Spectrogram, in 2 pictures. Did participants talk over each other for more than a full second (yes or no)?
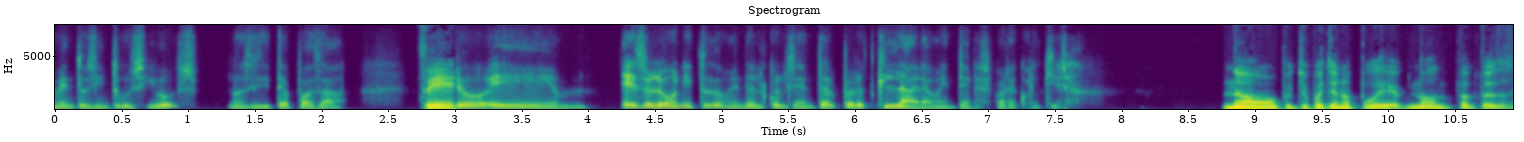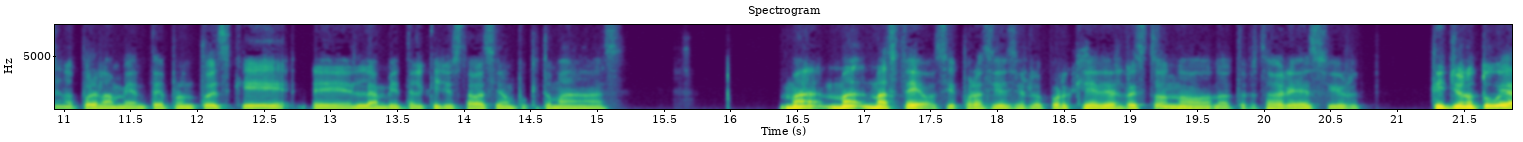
no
